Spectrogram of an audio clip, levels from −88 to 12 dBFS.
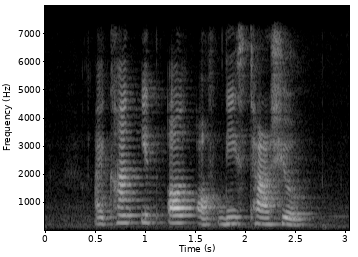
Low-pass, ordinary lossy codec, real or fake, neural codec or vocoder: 7.2 kHz; none; real; none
